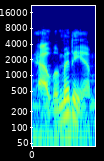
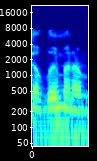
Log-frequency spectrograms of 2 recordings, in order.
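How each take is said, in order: First: It is said with five syllables, ending -inium. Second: It is said with four syllables, ending -inum. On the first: The speaker calls it wrong. "which is the British pronunciation" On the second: The speaker calls it right. "it's spelled the American version. It's aluminum"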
